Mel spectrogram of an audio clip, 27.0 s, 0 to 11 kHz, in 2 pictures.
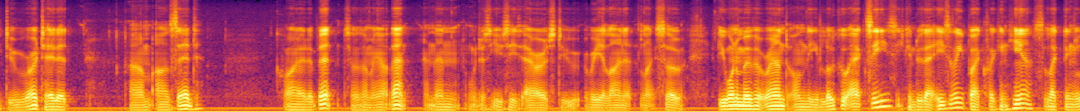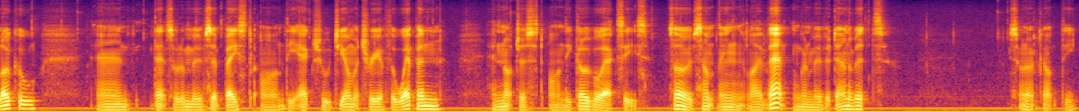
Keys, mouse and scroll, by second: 1.9 r, 6.0 click, 14.8 click, 16.9 g, 18.4 r, 20.2-22.3 drag, 22.0 g, 23.3 g, 25.6 r, 26.7 g.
